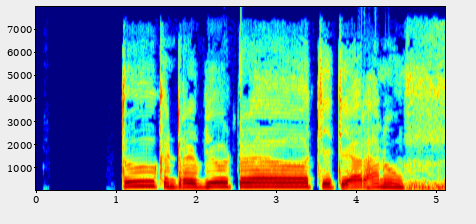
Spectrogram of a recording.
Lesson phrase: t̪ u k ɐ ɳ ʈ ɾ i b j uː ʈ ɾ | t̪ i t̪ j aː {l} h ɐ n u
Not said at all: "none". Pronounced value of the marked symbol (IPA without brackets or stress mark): ɾ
